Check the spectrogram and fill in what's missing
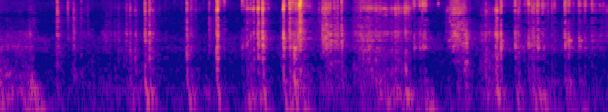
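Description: A solid bar of dry mint-green soap, held in long-nailed fingers, is carved with a metal blade. Quick, dry scraping and cutting strokes come in irregular bursts. The sound is bright and crisp with almost no low end.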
